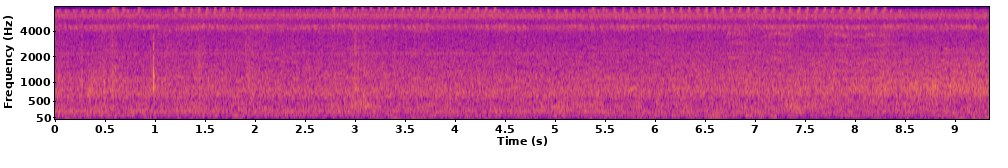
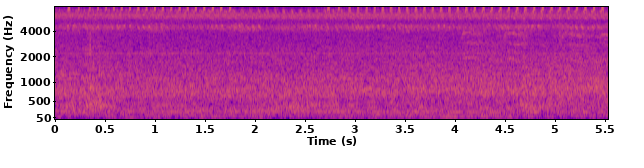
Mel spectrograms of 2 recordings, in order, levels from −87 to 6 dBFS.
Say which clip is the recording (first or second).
second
